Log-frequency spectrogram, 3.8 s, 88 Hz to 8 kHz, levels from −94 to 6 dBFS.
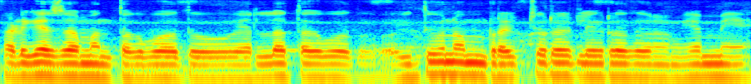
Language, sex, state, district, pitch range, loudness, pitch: Kannada, male, Karnataka, Raichur, 130-135 Hz, -16 LUFS, 130 Hz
